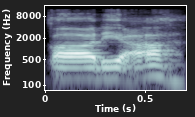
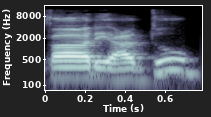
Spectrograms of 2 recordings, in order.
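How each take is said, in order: First: The word ends with a soft 'h' sound. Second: The word ends with a 'tu' sound. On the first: The reading stops on this word. "நான் இஹு சவுண்ட்ல நிப்பாட்டுறேன்" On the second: The reading continues on to the next word. "சேர்த்து ஓதுனா தூ போடணும்"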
